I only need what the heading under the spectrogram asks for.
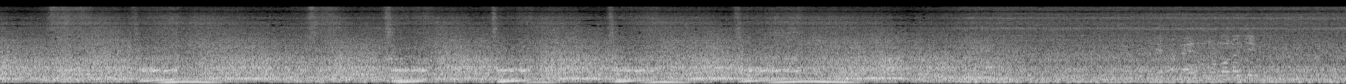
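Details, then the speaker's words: Toyota Revo 1RZ engine after fixing misfire traced to injector number 4: steady idle with several clean rev blips rising and falling smoothly, no knock, stumble or earlier rough shaking; running evenly. "Wala na. Wala ng tutunog-tunog yung ano wala na. Wala ng pokok."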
